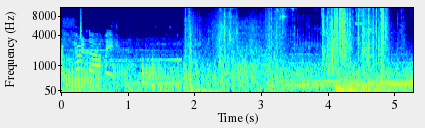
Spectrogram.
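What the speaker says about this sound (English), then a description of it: "They're shooting at me" Enemy gunfire in a sci-fi shooter game, bursts of shots crackling in the background while the player's shields recharge, with a person talking over much of it and a louder volley near the end.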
